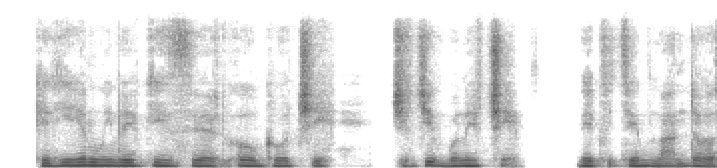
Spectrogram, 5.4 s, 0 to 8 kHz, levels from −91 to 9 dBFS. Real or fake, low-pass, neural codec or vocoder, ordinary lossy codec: fake; 7.2 kHz; codec, 16 kHz, 0.5 kbps, FunCodec, trained on LibriTTS, 25 frames a second; none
